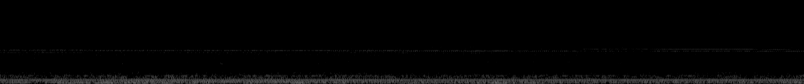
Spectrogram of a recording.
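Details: Vortech MP10 QuietDrive pump after a month of use: steady low hum with a constant higher whine over a rough, gravelly drone, like a diesel engine; far too loud for a quiet drive motor, cause unknown.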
